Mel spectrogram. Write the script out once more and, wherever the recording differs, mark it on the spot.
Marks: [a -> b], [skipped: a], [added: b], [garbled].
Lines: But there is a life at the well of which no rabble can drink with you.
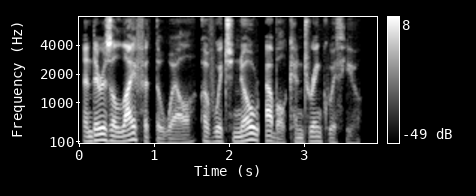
[But -> And] there is a life at the well of which no rabble can drink with you.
